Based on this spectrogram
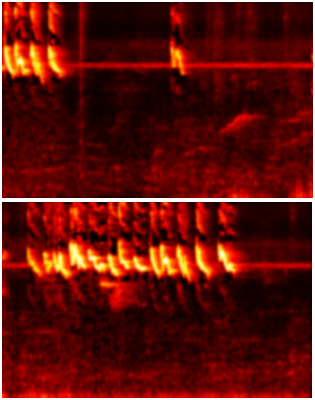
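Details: Decoy white-eye's líu song used to stimulate a newly caught bird: a short burst of high chirps, a long pause with one isolated note, then an extended run of fast, descending sibilant twitters.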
